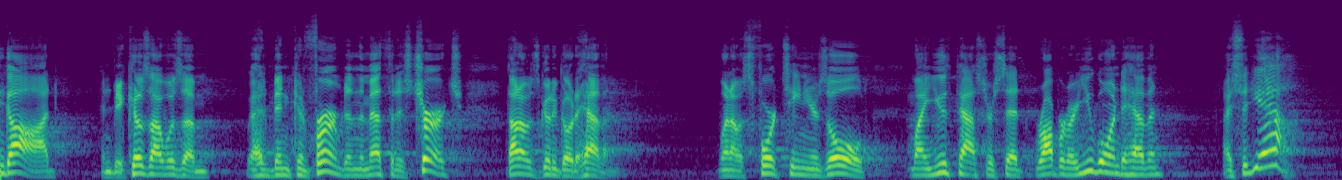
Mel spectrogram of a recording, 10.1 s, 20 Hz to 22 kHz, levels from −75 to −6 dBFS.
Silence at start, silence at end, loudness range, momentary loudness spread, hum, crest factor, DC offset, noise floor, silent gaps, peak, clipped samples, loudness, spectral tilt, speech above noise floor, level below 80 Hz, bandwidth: 0 s; 0.35 s; 2 LU; 12 LU; none; 18 dB; under 0.1%; -59 dBFS; none; 0 dBFS; under 0.1%; -19 LUFS; -5 dB/octave; 41 dB; -66 dBFS; 13 kHz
